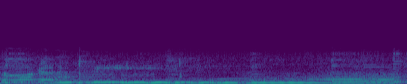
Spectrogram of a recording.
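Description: Live band music: guitar strumming over a plucked double bass line. For the first two seconds a long held note wavers with a wide vibrato, and steady held notes follow.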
